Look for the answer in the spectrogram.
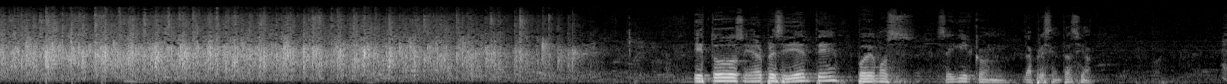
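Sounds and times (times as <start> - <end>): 
welcoming applause: 0.0 - 6.1
speech: 7.0 - 11.0.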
